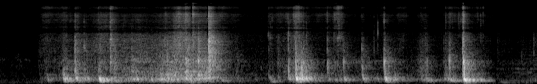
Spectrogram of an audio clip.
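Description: A typewriter sound effect from a program's classic sound theme: the typewriter is packed back into its carrying case, a series of wooden clunks, rattles and knocks over a few seconds, with a couple of louder thumps and no talking.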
